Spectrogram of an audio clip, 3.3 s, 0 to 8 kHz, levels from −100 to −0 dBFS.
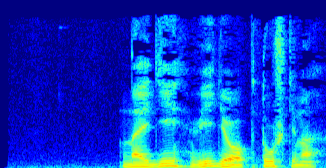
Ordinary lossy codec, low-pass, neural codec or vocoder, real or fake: MP3, 32 kbps; 7.2 kHz; none; real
